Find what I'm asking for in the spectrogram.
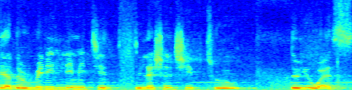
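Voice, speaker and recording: A French accent amid noticeable background noise and audible room echo. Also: woman. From France. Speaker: dancer and choreographer. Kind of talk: panel discussion. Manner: halting.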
